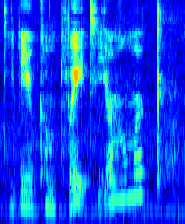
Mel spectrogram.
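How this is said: The word "complete" is stressed. It asks whether the work is finished.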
